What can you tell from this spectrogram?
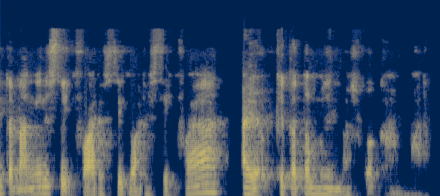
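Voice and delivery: soft, low soothing; calm her down gently; softly coaxing a scared friend. Retold or imitated.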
